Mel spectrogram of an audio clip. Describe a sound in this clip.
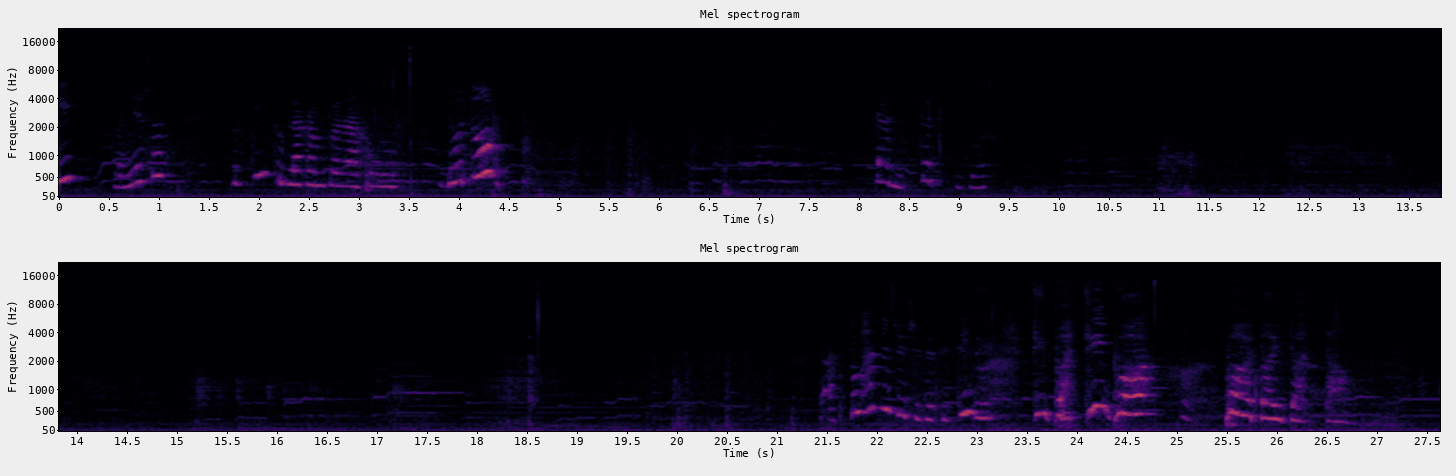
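A young boy sings loudly and with animation close by.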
